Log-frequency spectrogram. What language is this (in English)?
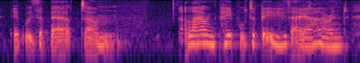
English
